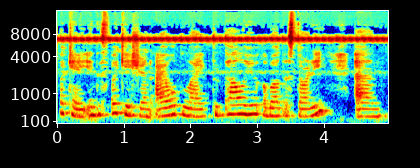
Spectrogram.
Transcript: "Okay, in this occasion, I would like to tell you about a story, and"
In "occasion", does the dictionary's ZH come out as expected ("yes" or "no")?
no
